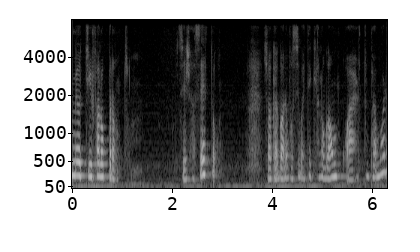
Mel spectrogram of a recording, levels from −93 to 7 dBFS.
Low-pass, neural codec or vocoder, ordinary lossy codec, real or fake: 7.2 kHz; none; none; real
